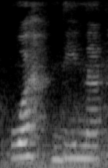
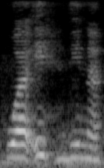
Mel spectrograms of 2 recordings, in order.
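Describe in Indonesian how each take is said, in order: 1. Kata-katanya menyambung tanpa hamzah. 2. Ada hamzah yang terpisah dan bunyi i memulai 'ihdina'. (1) "maka gugur hamzah wasalnya ini, jadi membacanya wahdina" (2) "Tidak ada yang membaca waihdina"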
